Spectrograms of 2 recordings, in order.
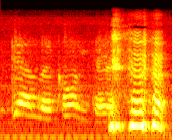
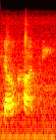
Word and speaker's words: Del Conte: Well, if you speak Italian, I believe it's Del Conte. But I do not, so I say Del Conte.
